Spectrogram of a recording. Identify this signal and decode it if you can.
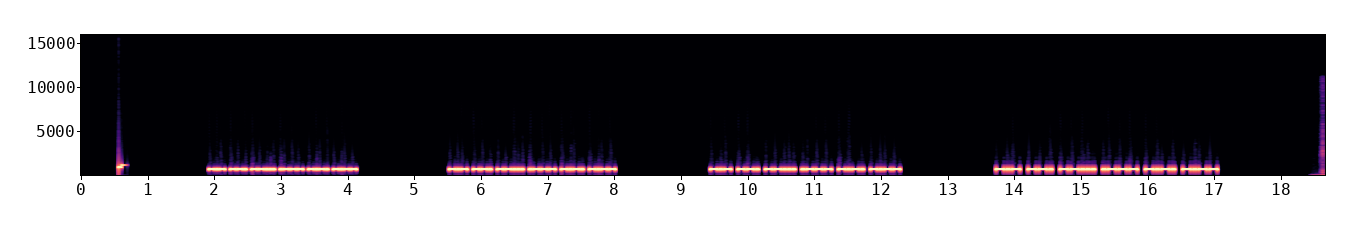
Morse code, heard as a keyed tone, about 37 wpm, 700 Hz. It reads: KG7JCY KG7JCY KG7JCY KG7JCY
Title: Speed Racing - USA Call Signs 30wpm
